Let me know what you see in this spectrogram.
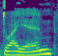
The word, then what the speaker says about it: عيان: نعم، كلمة عيان تنطق بكسر العين، من الفعل عاين يعاين معاينة، وعيانا نقول رآه بعينه، ولقيته معاينة وعيانا، أي أنني لم أشك في رؤيتي إياه.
